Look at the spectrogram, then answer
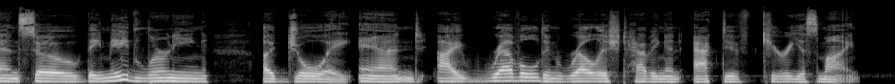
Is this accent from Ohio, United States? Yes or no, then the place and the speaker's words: yes; Toledo, Ohio, United States; I was born and raised in Toledo, Ohio. I'm an only child.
